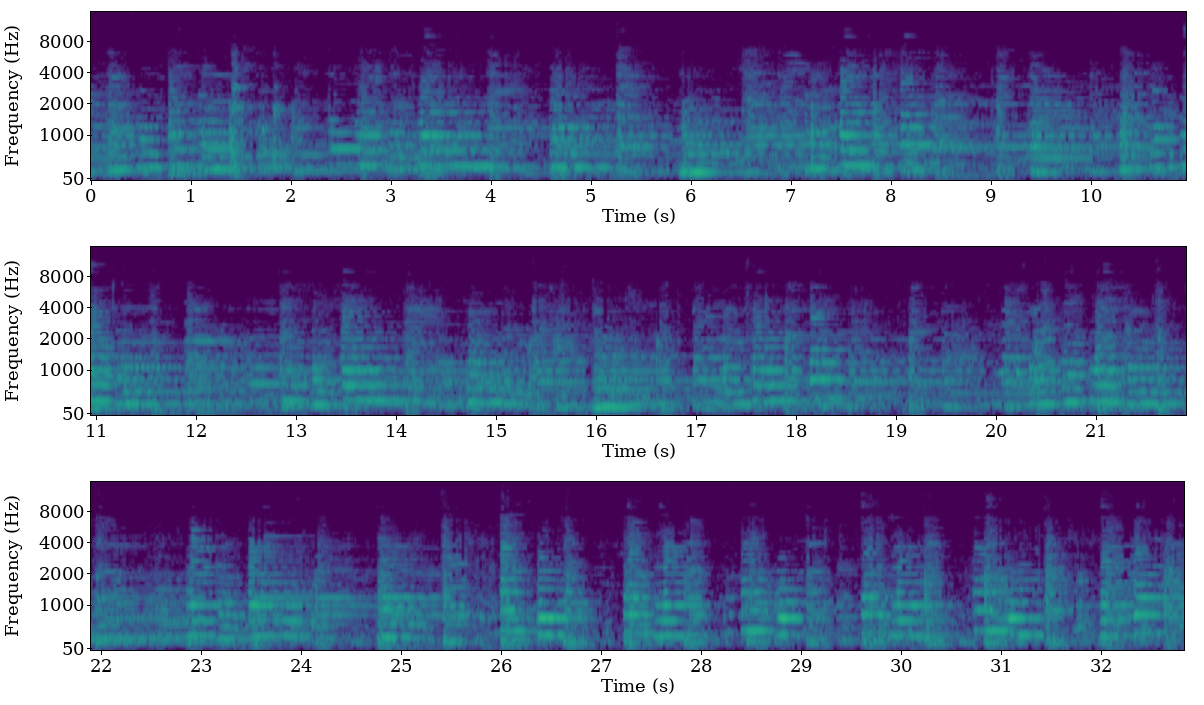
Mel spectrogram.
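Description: Three acoustic guitars playing an instrumental piece together, a steady flow of plucked notes and chords.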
